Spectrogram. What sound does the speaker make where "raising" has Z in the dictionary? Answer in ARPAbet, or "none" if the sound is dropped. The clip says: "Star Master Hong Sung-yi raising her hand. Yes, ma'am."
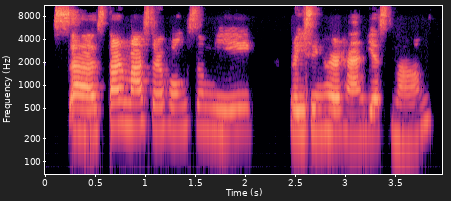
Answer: S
